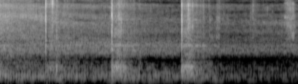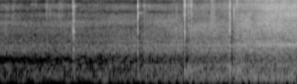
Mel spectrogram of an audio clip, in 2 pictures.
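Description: Hammer blows on a steel tyre lever wedged between a tractor rear tyre and its rim: about seven sharp, irregularly spaced strikes, the loudest in the first two seconds. This is the tyre being worked loose from the rim for a puncture repair.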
